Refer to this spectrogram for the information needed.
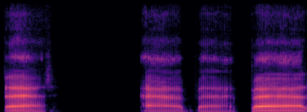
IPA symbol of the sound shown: æ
